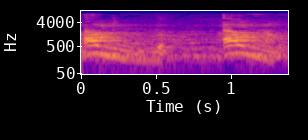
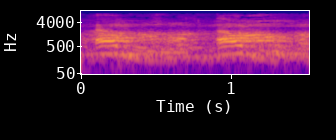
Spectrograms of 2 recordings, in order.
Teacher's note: تلاقي الصوت طالع ايه كده من الجنبين كده في الضاد اض اض افوق كده في الجنبين هنا اض اض اض تلاقيه طالع هنا وهنا الضاد.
